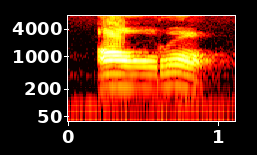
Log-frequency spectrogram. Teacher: Ara, ro-nya tebal karena berbaris fathah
